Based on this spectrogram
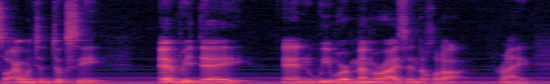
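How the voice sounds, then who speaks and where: Audible room echo surrounds a man with a Somali accent and a fairly low pitch. He speaks at a moderate pace with lively intonation and vocal fry. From Somalia, refugee camp in Kenya, then Columbus, Ohio from age ten. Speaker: professor. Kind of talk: interview.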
